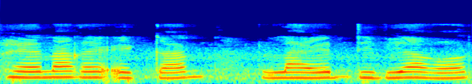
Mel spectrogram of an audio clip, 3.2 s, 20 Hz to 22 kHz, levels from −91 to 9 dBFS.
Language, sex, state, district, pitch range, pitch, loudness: Chakma, female, Tripura, West Tripura, 235-260 Hz, 245 Hz, -14 LUFS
